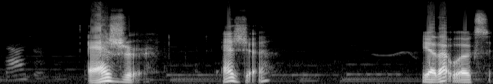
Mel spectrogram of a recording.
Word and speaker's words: Azure: That's pronounced Azure.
